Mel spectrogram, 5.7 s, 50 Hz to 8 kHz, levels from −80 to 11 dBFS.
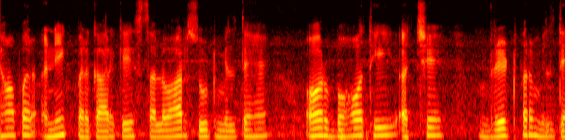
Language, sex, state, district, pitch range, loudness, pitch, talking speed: Hindi, male, Jharkhand, Ranchi, 135-165 Hz, -20 LUFS, 150 Hz, 170 wpm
